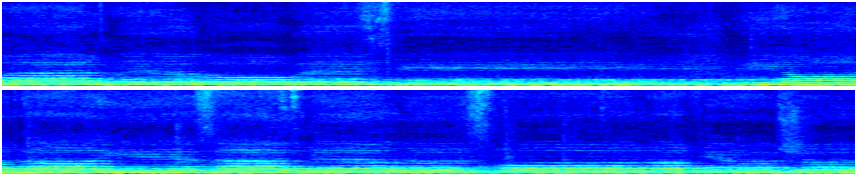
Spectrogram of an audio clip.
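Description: A choir singing, holding long chords that move from note to note.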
